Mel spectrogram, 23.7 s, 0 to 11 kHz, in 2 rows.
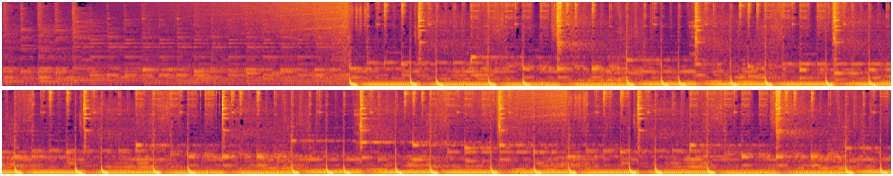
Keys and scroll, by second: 1.1 d, 1.4 r, 4.3-5.6 typing, 7.3 BackSpace, 18.4-19.3 typing, 21.4-22.4 typing.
